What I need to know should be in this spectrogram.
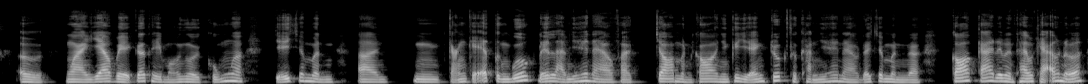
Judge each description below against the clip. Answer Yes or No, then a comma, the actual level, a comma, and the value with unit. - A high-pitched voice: No, low, 125 Hz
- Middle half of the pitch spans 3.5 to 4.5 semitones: Yes, average, 3.9 semitones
